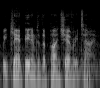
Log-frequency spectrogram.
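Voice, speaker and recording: An American man playing a gruff, blunt, streetwise detective's sidekick in a game cutscene, talking informally. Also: deep voice, expressive, brisk, a bit bright, a little hiss or hum. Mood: matter-of-fact. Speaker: video game voice actor. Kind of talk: English dub game cutscene dialogue.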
